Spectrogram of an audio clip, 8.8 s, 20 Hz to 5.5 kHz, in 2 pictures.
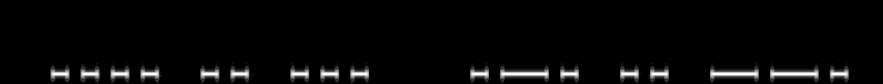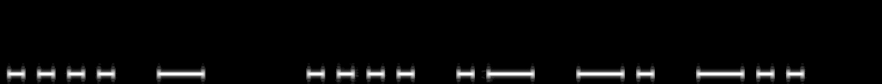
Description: Morse code, heard as a keyed tone, about 16 wpm, 700 Hz. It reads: HIS RIGHT HAND
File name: CW-The-Big-Twoheaded-River-2-16WPM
